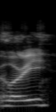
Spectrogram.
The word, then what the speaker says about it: Horry: It's like we all know how to pronounce this name. Yeah. Like like Robert Horry.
